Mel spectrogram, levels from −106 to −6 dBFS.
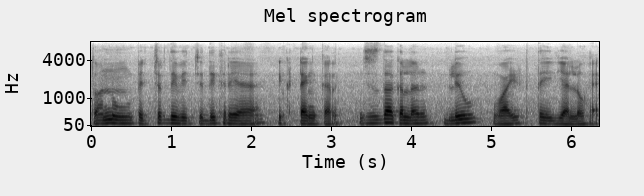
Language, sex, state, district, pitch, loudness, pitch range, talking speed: Punjabi, male, Punjab, Fazilka, 110 Hz, -18 LUFS, 100-120 Hz, 160 wpm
